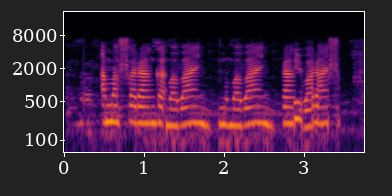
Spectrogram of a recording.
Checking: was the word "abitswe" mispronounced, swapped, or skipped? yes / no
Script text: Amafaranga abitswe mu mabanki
yes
